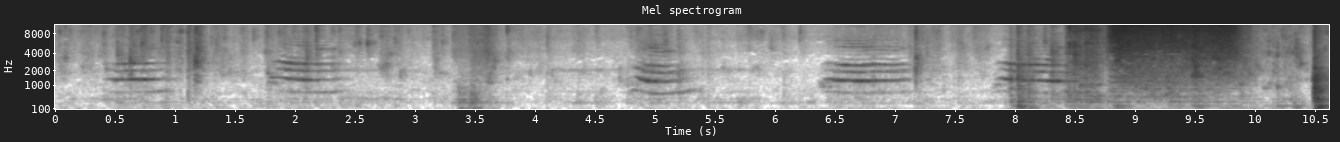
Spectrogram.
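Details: Female stray kitten during her first bath at night: a steady series of clear, bent meows repeated about every one to one and a half seconds, ending under a burst of running tap water.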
